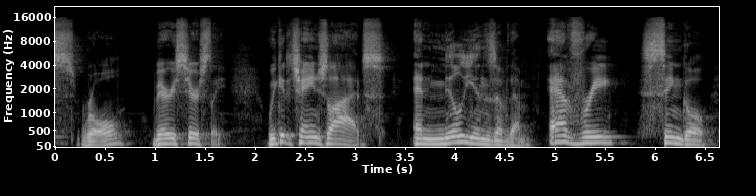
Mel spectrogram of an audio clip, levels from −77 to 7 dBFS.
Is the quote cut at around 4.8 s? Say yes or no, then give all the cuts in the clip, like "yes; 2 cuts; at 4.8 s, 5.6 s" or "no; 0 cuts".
yes; 1 cut; at 4.8 s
